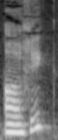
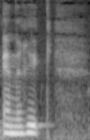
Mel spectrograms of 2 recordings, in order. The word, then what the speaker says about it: Henrik: j'ai dit à Francis, j'ai peur que les gens prononcent trop le prénom Henrik au lieu de Henrik, puis qu'il va passer sa vie à dire non, c'est Henrik et non Henrik.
